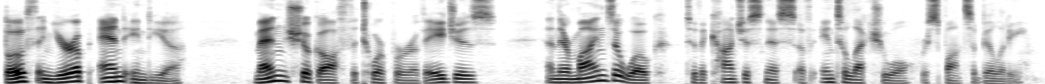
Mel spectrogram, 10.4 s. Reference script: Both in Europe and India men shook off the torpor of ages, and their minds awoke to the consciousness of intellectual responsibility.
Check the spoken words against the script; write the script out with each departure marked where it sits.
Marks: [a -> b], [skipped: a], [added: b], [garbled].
Both in Europe and India men shook off the torpor of ages, and their minds awoke to the consciousness of intellectual responsibility.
